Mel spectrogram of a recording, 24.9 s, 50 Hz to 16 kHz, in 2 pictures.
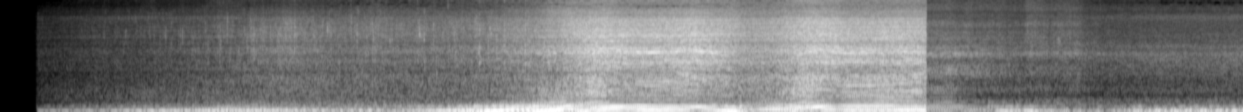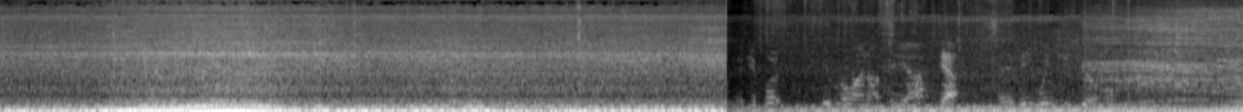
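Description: Nissan Patrol Y62 engine revving hard as the 4x4 drives through a muddy bog hole, its pitch rising and falling under load, loudest about five to nine seconds in. The sound breaks off sharply twice, and the last few seconds hold only a quieter engine under a voice.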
